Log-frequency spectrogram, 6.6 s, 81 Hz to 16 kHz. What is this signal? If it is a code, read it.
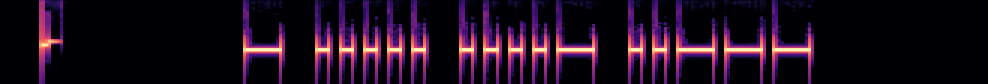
Morse code, heard as a keyed tone, about 15 wpm, 700 Hz. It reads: T542
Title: Numbers - Contest Style - 4-Digit 15wpm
